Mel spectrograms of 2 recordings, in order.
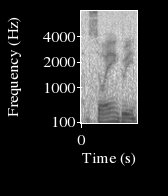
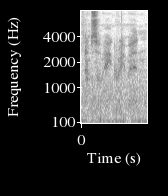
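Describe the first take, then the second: First: Said in the usual way. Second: A breathy whisper of pent-up anger. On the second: Real, not acted. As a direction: whisper it through your teeth, seething. Whispering his frustration to himself.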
